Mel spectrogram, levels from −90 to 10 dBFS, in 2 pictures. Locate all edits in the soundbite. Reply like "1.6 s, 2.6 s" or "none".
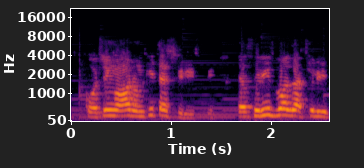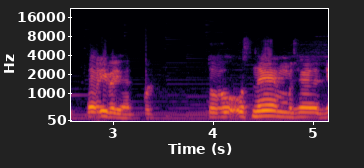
none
